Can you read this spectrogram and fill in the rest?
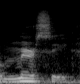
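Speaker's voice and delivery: "Merci" said MER-see; front-stress "Merci", American scansion; stress on first syllable. Shown as a demonstration. Coach explains emphasis to actor, first-syllable stress. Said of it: "the emphasis is on the first".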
